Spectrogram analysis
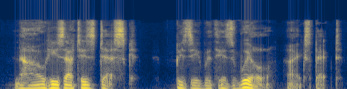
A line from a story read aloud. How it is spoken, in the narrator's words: Mikhail Ivanovich went on, lowering his voice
